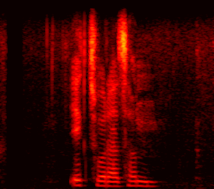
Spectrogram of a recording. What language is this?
Nepali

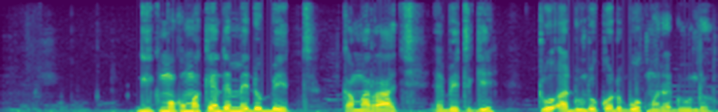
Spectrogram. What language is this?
Luo (Kenya and Tanzania)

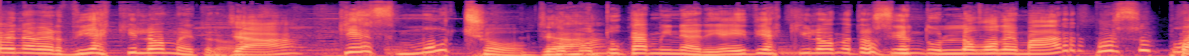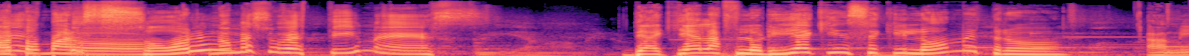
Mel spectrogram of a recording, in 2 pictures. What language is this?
Spanish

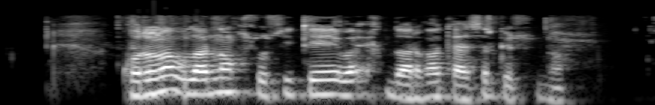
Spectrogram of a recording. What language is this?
Uyghur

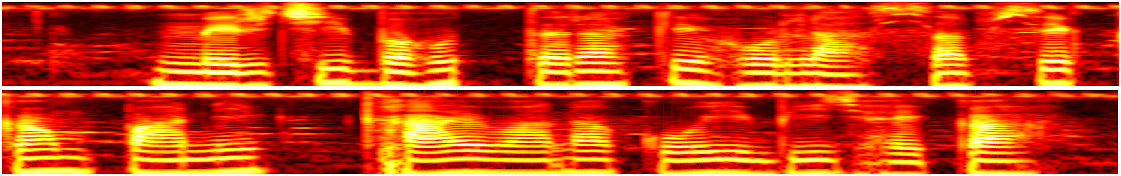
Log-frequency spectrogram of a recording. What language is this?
Magahi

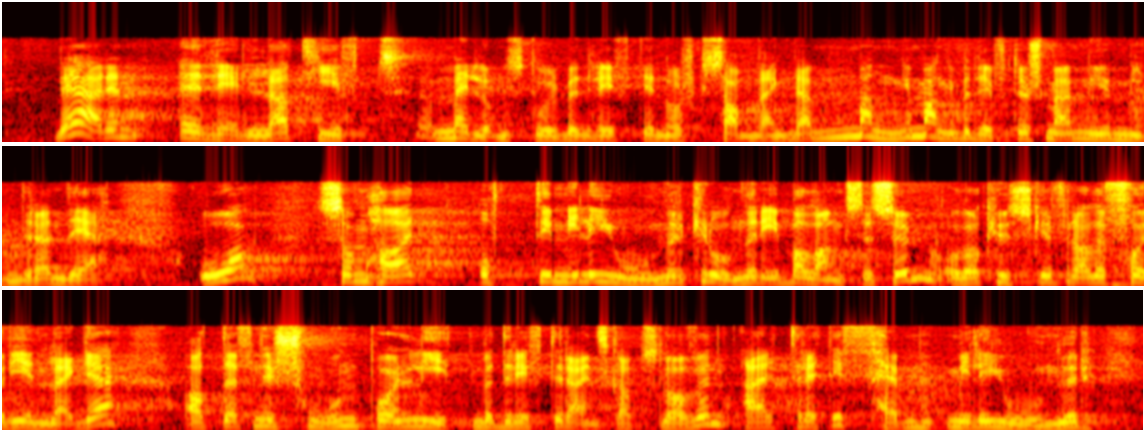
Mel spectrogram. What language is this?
Norwegian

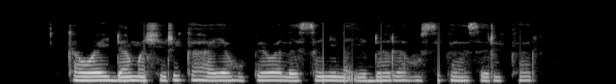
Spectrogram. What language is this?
Swahili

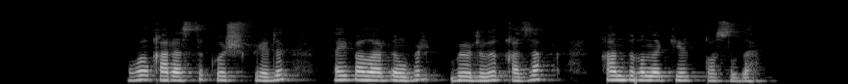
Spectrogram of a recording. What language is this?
Kazakh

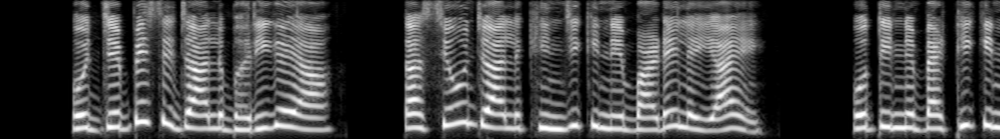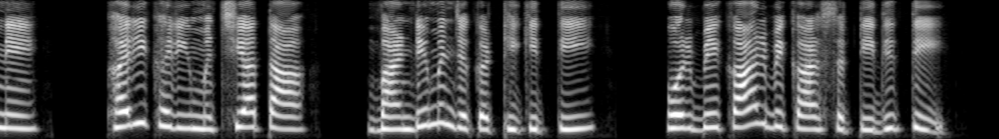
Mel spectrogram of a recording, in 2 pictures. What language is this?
Mandeali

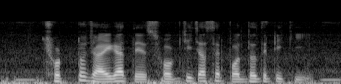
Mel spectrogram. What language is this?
Bangla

